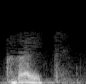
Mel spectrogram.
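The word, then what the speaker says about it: krait: What kind of a guy Harry Pope was and what kind of a snake the crate is. First, the crate. You spell it K-R-A-I-T.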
